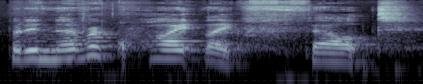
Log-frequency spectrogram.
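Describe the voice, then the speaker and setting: A native Korean speaker in her thirties from South Korea guests on a podcast, chatting casually and reflectively yet with animation, and sprinkling in Korean words. Her voice is on the high side at a measured pace, with slight background noise.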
